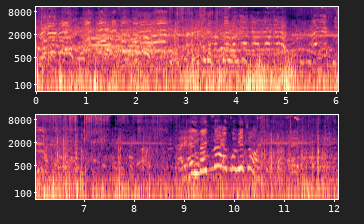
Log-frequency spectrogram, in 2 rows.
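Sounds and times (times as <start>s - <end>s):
mountain bikes rolling over dirt: 0.0s - 12.0s.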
